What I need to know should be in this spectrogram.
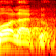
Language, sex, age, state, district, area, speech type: Gujarati, male, 60+, Gujarat, Rajkot, urban, spontaneous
